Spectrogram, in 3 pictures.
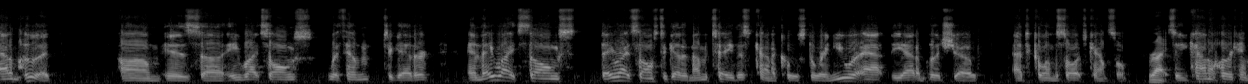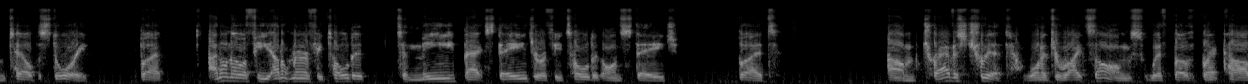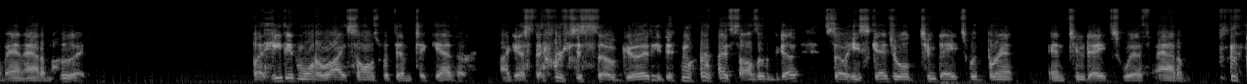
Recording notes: Burnt the phones lines for a quarantined version of Untapped & Vinyl. The quarantined version of having a beer with your music buddy over the phone.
